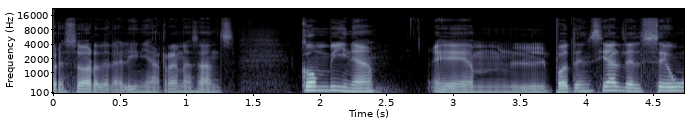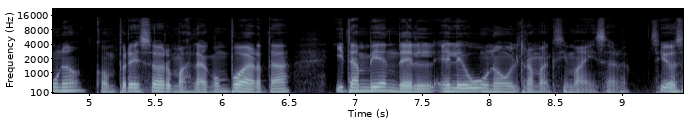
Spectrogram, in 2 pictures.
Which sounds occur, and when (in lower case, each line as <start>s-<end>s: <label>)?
0.0s-1.4s: man speaking
0.0s-9.4s: mechanisms
1.4s-1.8s: breathing
1.8s-1.8s: tick
1.9s-2.4s: man speaking
2.7s-2.8s: human sounds
2.8s-6.5s: man speaking
6.5s-6.8s: breathing
6.9s-9.1s: man speaking
9.2s-9.4s: man speaking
